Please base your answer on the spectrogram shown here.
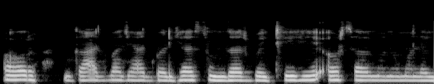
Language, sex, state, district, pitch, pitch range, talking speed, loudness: Chhattisgarhi, female, Chhattisgarh, Raigarh, 190 Hz, 185-200 Hz, 110 wpm, -14 LUFS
